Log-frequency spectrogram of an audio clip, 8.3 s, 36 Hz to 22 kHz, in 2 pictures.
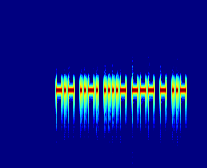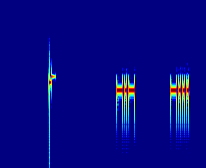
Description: Morse code, heard as a keyed tone, about 30 wpm, spaced as for 23 wpm, 700 Hz. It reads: KF4OTU KB
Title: USA Call Signs - 6 Characters - 6x Character Spacing - 30wpm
